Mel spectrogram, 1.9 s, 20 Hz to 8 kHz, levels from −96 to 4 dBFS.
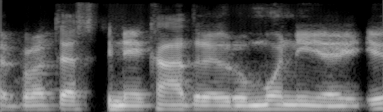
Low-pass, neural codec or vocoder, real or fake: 7.2 kHz; codec, 16 kHz, 2 kbps, X-Codec, HuBERT features, trained on balanced general audio; fake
